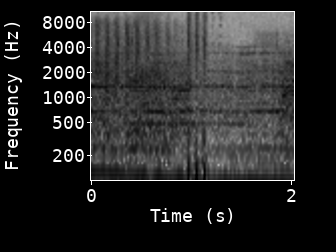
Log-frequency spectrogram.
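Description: A heavy explosion booms.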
